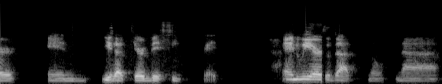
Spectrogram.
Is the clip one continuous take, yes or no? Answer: no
